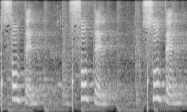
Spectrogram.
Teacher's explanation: eu preciso pronunciar esse T, porque a próxima palavra começa com E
